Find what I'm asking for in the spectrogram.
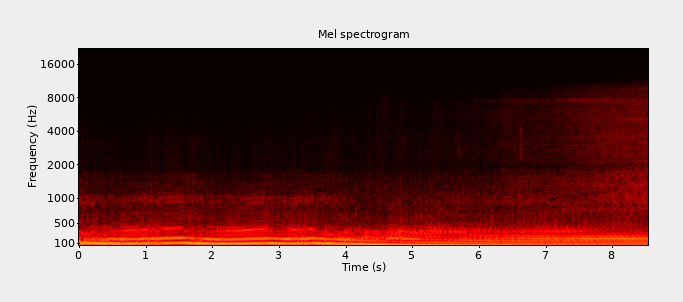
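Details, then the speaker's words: Carbureted police car engine abandoned 40 years after a crash, started after clearing the fuel hose: deep, even rumble at a stable idle with no misses, knocks or hunting. "Yes, it actually started up. The idle sounds stable too. Just listen to that engine roar."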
